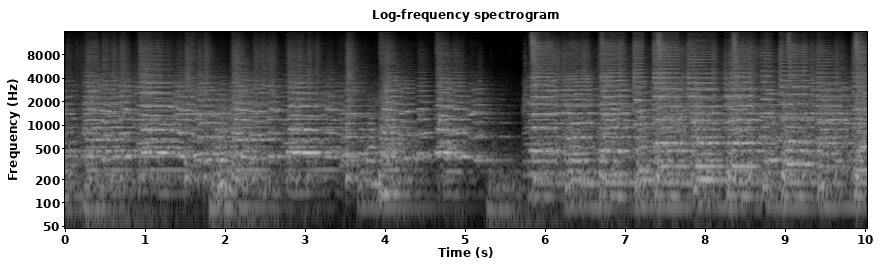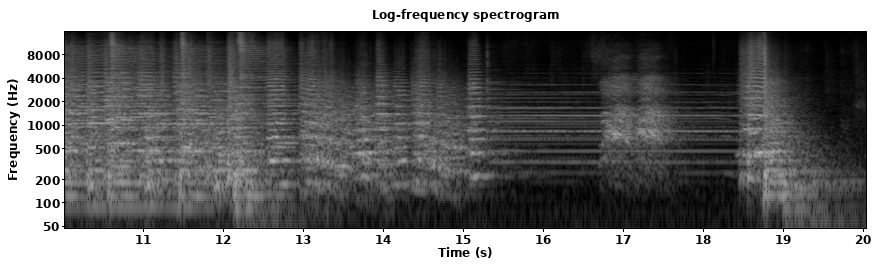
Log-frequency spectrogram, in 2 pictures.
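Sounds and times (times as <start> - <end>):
concert band playing: 5.7 - 13.4.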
